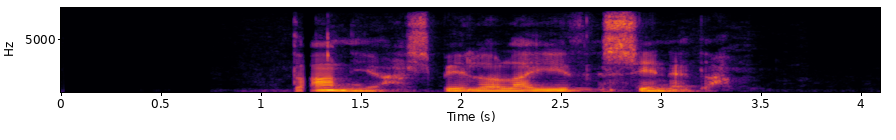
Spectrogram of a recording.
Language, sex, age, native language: Icelandic, male, 30-39, Icelandic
